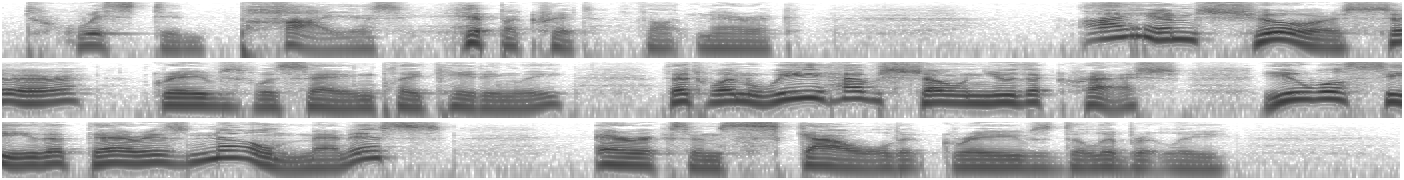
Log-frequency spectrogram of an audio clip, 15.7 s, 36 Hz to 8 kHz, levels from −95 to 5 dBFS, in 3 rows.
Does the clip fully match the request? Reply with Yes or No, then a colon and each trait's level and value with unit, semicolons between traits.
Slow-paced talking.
Yes: slow, 130 wpm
